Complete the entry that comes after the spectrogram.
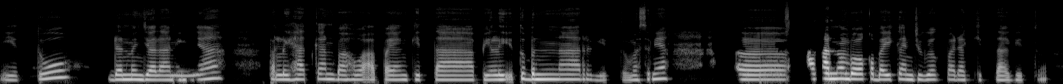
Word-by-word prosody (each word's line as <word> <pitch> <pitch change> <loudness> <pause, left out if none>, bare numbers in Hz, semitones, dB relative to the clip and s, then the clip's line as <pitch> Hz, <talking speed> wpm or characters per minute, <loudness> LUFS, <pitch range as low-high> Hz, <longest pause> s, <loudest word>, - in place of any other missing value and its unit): itu 250 +9 -2 0.3
dan 225 +1 +2
menjalaninya, 215 +4 +1 0.5
perlihatkan 230 +2 -1
bahwa 220 0 -2
apa - - -4
yang 220 - -1
kita 210 -1 -3
pilih 215 0 +2
itu - - -1
benar, 235 -1 +4
gitu. 200 +1 -10
Maksudnya, 245 +5 -2 0.7
eee, 225 0 +2 0.3
akan 260 +1 +6
membawa 255 -1 +7
kebaikan 225 0 0
juga 220 0 -2
kepada 215 -1 -5
kita, 205 - -7
gitu. 100 - -11
225 Hz, 120 wpm, -21 LUFS, 210-235 Hz, 0.7 s, membawa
